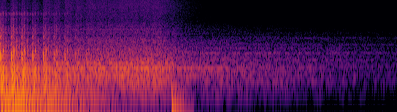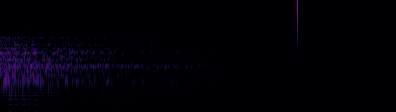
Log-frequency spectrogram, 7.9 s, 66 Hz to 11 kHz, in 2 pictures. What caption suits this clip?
Instrument samples > Synths / Electronic
Deep Pads and Ambient Tones24
Chill, Tones, Pad, bassy, Synth, bass, Tone, Deep, Dark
